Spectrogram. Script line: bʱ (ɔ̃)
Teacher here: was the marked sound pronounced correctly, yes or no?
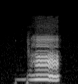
yes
